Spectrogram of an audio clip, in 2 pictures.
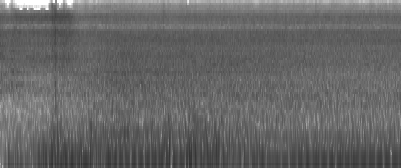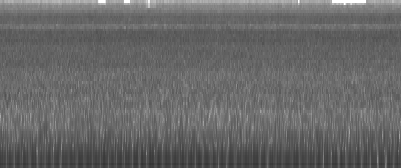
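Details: Car engine started after temporary Eternabond patch on cracked aluminum oil pan and refill; catches quickly, oil light off right away, smooth even steady idle, no knocks or rattles. Normal start and idle.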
